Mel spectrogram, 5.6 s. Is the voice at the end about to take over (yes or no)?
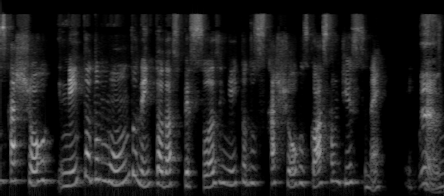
yes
